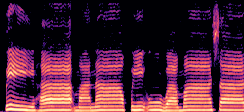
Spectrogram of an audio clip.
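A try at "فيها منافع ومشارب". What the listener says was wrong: Pendek. Fiha manafi'u wa masyaribu. O-nya pendek. Manafi'u wa masyaribu. O-nya pendek ya.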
